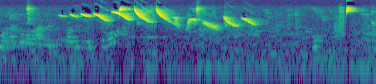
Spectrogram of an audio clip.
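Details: Tico-tico (rufous-collared sparrow), an excited breeder's male with females: a few soft high notes, then a loud four-second run of piercing whistles sliding downward, ending in lower slurred notes, followed by one isolated sharp chip.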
